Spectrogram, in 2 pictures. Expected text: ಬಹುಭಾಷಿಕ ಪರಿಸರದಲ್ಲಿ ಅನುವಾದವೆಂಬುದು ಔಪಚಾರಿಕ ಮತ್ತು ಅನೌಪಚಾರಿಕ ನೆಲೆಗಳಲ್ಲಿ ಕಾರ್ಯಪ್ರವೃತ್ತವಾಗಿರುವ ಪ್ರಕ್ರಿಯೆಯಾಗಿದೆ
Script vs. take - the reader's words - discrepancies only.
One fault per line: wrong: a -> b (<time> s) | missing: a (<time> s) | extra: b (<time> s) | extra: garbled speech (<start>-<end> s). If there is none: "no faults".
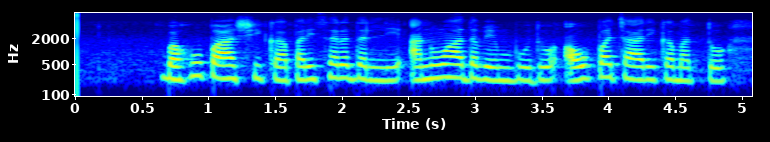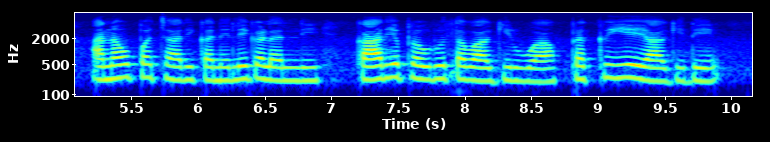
no faults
